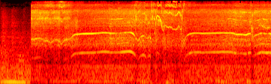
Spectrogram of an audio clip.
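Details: Dental drill whining steadily, pitch dipping under load, as a veterinarian cuts a dog's broken premolar into sections so each root can be elevated and pulled out during extraction.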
